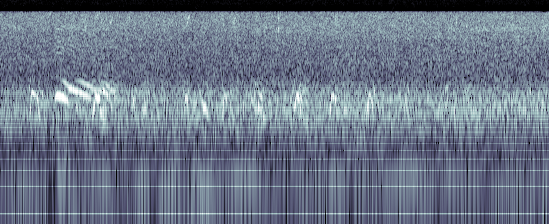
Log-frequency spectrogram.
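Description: A bird calling: a quick run of short whistled notes, each sliding up or down in pitch, for about four seconds before stopping. They sound over a steady hiss and a low, pulsing hum.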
